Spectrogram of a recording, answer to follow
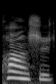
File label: "kuang4shi2", Chinese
